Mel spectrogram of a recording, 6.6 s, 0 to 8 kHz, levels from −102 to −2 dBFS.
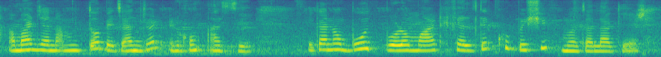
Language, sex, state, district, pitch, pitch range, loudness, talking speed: Bengali, female, Assam, Hailakandi, 250 Hz, 240-280 Hz, -16 LUFS, 135 wpm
